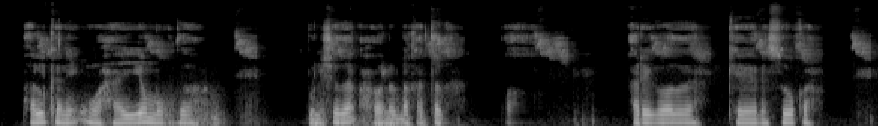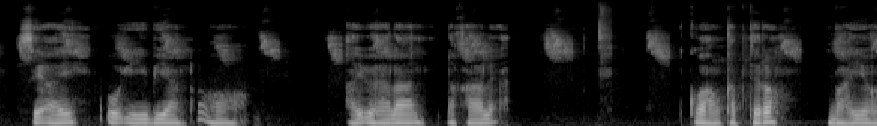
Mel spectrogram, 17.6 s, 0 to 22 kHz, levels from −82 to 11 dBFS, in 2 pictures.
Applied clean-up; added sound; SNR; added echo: neural mask model RNNoise.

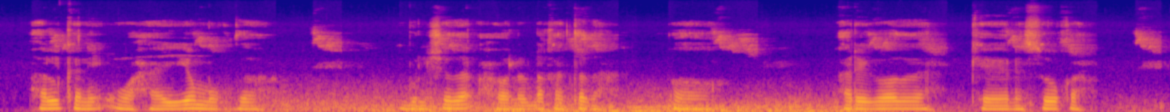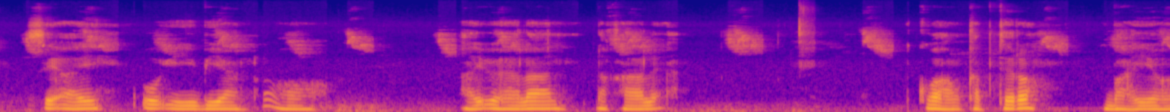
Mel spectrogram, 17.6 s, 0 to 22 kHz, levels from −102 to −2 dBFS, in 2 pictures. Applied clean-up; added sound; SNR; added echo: none; Thunder / Rain; 8 dB; none.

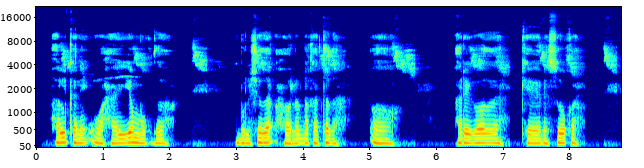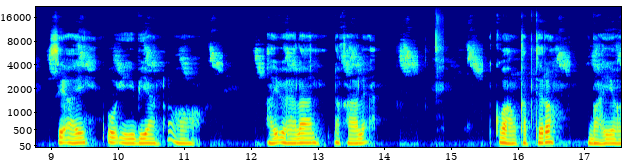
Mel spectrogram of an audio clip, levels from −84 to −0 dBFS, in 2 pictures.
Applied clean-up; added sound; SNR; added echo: none; none; none; none.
